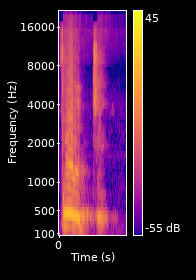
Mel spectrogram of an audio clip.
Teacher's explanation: La OU se transforma en U y la L no se pronuncia.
